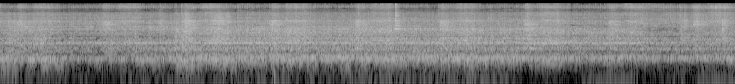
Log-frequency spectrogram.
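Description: Automatic cotton wick making machine running, a steady motor hum with a thin constant whine.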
